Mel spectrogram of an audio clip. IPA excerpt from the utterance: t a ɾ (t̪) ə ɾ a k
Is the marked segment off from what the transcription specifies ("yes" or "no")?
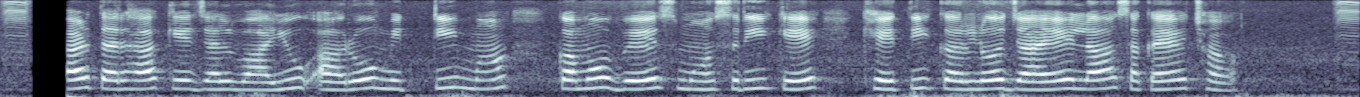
no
